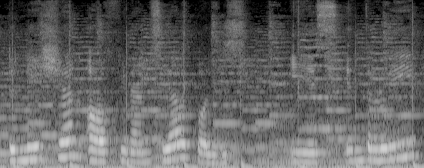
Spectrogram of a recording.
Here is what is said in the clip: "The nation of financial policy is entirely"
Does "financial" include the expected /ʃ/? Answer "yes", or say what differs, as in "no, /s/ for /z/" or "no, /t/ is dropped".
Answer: no, /s/ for /ʃ/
